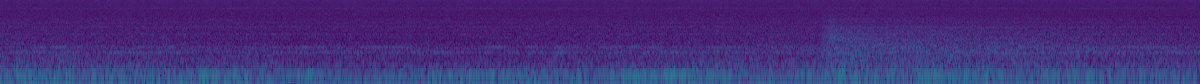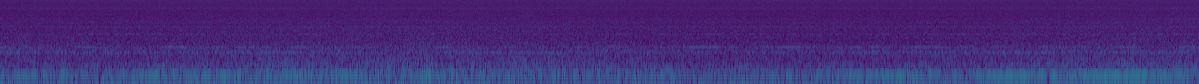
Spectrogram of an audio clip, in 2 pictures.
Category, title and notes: Soundscapes > Indoors
Ambiance - Bunker (Roomtone) - Loop.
